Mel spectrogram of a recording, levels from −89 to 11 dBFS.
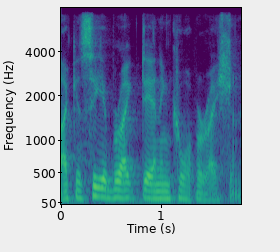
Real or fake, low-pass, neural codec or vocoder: real; 7.2 kHz; none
